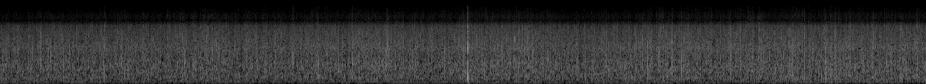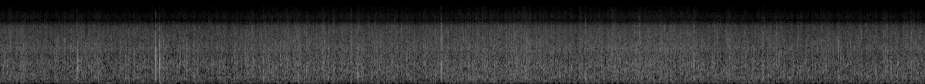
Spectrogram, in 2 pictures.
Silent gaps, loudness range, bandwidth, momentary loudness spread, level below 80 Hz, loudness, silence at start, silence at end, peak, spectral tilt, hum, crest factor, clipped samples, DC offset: none; 2 LU; 17 kHz; 3 LU; -62 dBFS; -34 LUFS; 0 s; 0 s; -6 dBFS; -1 dB/octave; none; 30 dB; under 0.1%; under 0.1%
